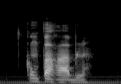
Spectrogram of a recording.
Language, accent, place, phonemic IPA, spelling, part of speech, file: French, France, Lyon, /kɔ̃.pa.ʁabl/, comparables, adjective, LL-Q150 (fra)-comparables.wav
- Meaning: plural of comparable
